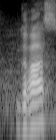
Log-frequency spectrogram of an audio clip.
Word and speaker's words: GRACE: On prononce en français d'ailleurs ou en anglais, c'est GR Grâce.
